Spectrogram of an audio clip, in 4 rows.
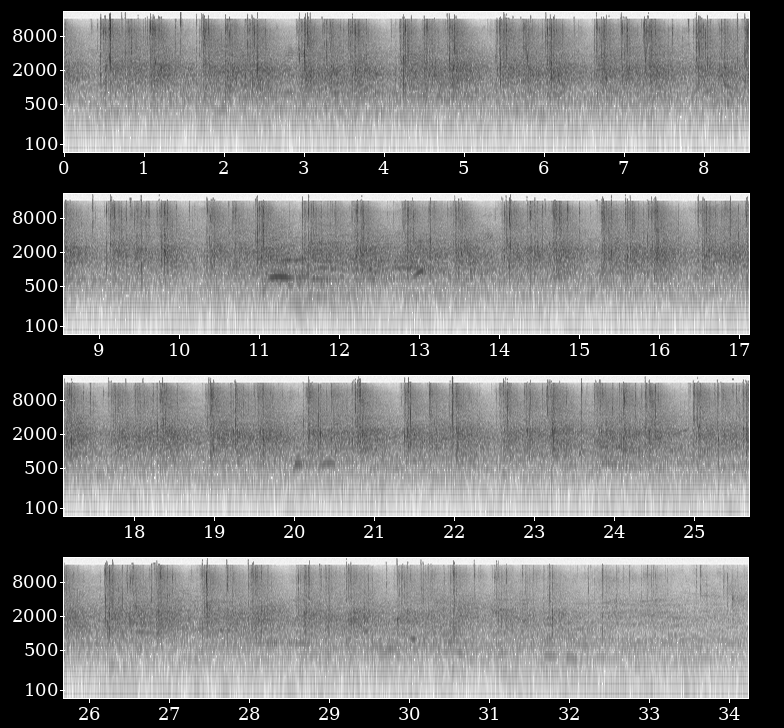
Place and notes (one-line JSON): {"title": "Cergy, France - Audience before a show [cergy]", "date": "2014-09-12 15:56:00", "description": "Amphithéâtre.Festival \"Cergy Soit!\" 2014 .avant un spectacle, le public\ns'impatiente .\nAmphitheater.During Festival \"Cergy Soit!\" 2014.Audience Before a show.", "latitude": "49.04", "longitude": "2.08", "altitude": "49", "timezone": "Europe/Paris"}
